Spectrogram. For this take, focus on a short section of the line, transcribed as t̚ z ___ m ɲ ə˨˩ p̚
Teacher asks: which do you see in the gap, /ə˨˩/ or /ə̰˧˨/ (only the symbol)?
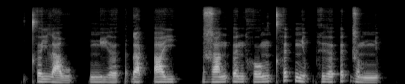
ə˨˩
